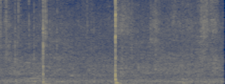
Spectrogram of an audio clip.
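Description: Two sharp knocks on a cardboard shipping case while a knife blade cuts open its packing tape. The second knock is the louder.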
